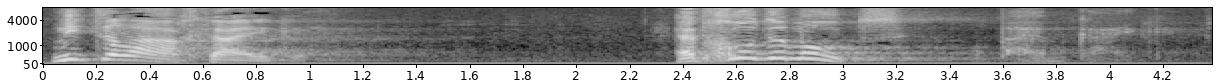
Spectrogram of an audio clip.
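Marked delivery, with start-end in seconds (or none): 2.3-3.2 high, ringing encouragement; Jesus calling to the disciples, high and encouraging. Acted. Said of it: "quoting Jesus' encouragement". 3.5-4.3 hushed, intimate whisper. Acted. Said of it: "preacher whispers intimately".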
